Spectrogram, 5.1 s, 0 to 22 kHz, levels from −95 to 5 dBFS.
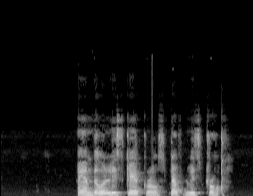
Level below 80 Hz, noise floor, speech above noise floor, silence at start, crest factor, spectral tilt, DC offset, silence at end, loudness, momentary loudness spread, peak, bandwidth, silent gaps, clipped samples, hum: -58 dBFS; -74 dBFS; 57 dB; 1.55 s; 18 dB; -3.5 dB/octave; under 0.1%; 0.55 s; -18 LUFS; 7 LU; -2 dBFS; 9.6 kHz; none; under 0.1%; none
